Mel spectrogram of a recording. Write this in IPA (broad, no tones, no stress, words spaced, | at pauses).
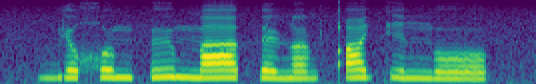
bʲɘχʷɨmʔɨ ma θeɳaɳqʼiki n̪o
